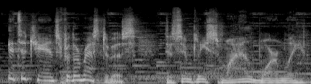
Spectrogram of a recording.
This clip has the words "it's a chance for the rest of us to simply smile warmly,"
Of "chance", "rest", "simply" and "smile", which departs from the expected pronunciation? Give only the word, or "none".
none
